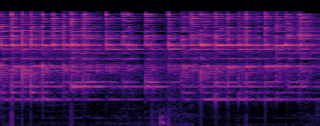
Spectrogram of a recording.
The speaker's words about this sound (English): a little cowbell there. All right. We we need some cowbell. We're going to need some cowbell today.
